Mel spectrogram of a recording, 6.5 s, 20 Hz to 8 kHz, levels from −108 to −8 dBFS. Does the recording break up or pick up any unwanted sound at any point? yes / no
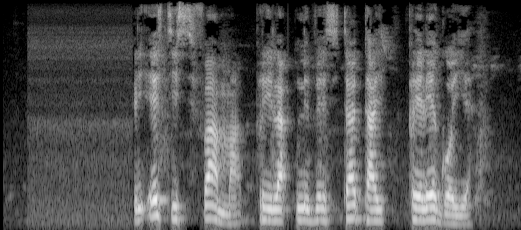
no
